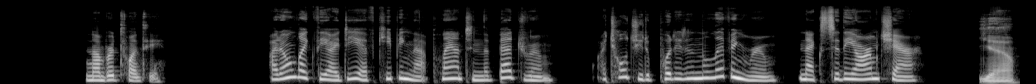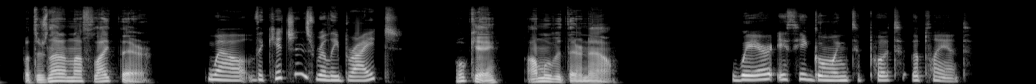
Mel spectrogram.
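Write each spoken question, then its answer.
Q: Where is he going to put the plant?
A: In the kitchen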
